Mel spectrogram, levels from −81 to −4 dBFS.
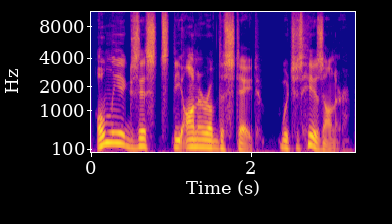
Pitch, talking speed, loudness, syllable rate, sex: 125 Hz, 200 wpm, -17 LUFS, 5.6 syllables/s, male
